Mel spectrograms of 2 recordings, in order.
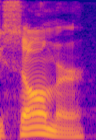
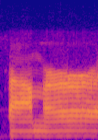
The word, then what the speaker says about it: Sommer: I get Sommer. I get Somner. I get different versions. Most people don't read my last name and think it's pronounced like the season, but it is.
